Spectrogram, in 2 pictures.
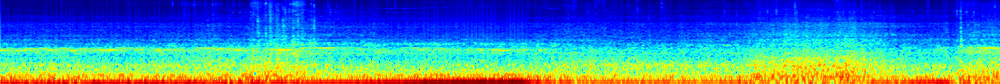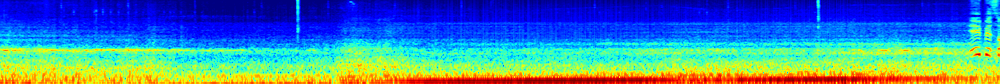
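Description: Motorcycle engine running at a steady cruise, with road and wind noise. The engine drone swells for a few seconds and drops off sharply about eight seconds in, then swells again for most of the second half.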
